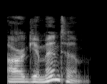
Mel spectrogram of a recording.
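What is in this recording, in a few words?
"argumentum", British English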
